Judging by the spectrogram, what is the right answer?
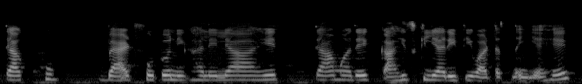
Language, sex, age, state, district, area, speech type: Marathi, female, 30-45, Maharashtra, Yavatmal, urban, spontaneous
